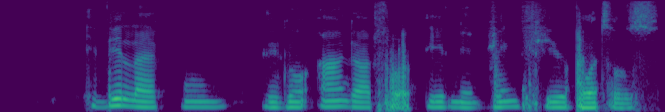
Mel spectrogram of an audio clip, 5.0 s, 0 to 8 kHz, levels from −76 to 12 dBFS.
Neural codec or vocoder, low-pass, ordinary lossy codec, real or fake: codec, 16 kHz, 16 kbps, FunCodec, trained on LibriTTS, 50 frames a second; none; none; fake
